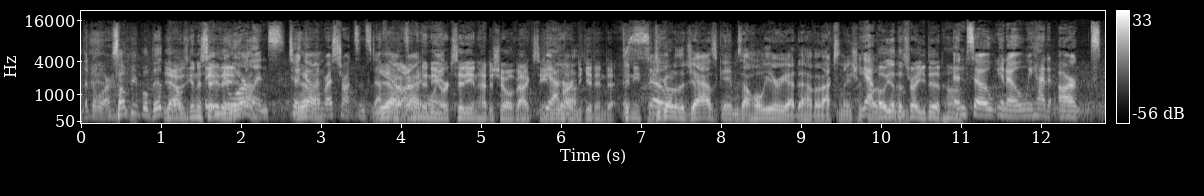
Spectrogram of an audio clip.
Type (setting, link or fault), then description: setting, busy venue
